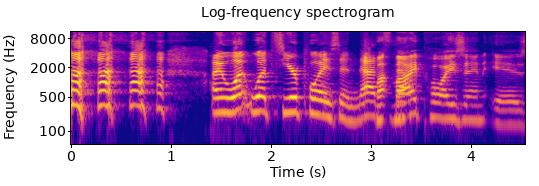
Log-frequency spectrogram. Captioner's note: laughs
